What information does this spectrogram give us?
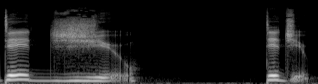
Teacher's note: The final D sound in did gets blended with the initial Y sound in you to sound like did you. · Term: assimilation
